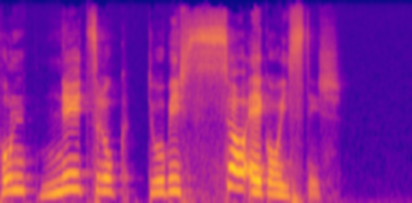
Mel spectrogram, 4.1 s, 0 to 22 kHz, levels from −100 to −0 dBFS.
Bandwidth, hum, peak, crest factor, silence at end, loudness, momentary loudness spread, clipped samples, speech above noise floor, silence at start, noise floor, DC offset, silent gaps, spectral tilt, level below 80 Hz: 20 kHz; none; -2 dBFS; 20 dB; 0.75 s; -20 LUFS; 18 LU; under 0.1%; 46 dB; 0 s; -66 dBFS; under 0.1%; none; -3.5 dB/octave; -50 dBFS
